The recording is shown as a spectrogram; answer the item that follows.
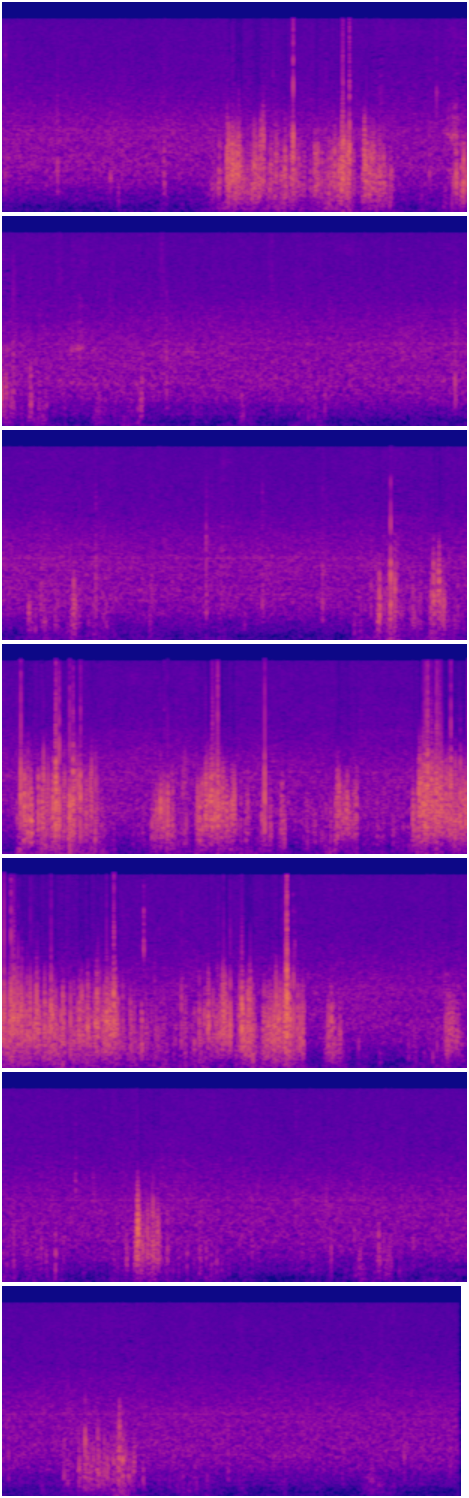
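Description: Irregular bursts of rustling, buffeting noise on the camera's microphone over a steady background hiss. The loudest stretch comes in the middle, and there is a short burst near the end.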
